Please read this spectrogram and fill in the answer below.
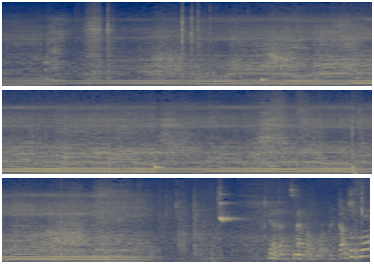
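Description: Handheld percussion massage gun running against the back of the thigh: a steady motor hum whose pitch shifts slightly a few times, stopping about thirteen seconds in.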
